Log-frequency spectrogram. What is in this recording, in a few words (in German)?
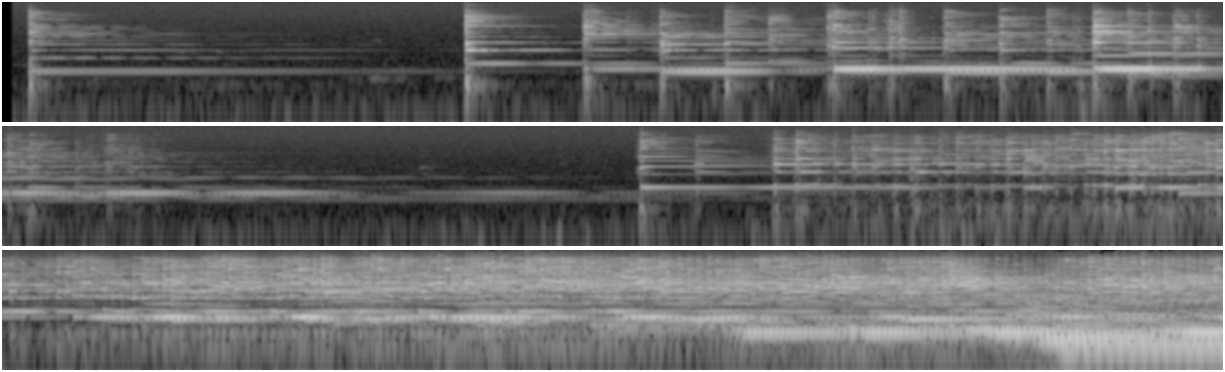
Klangbeispiel kleine Tao Klangkabine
